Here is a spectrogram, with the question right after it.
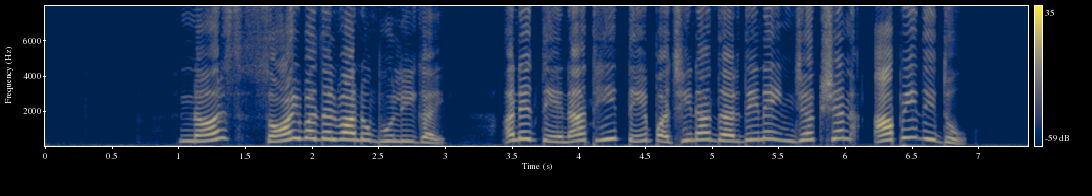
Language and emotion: Gujarati, disgusted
